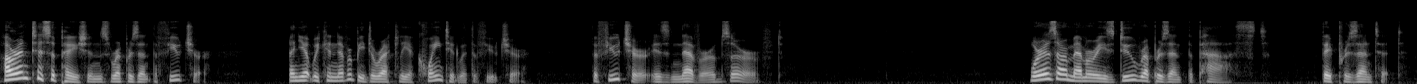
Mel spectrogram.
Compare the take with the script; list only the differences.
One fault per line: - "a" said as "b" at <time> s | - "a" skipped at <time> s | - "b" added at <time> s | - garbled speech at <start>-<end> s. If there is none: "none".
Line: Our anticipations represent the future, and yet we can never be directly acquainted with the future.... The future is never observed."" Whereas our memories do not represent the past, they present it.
- "not" skipped at 11.3 s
